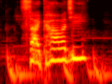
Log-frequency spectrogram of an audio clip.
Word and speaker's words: psychology: Psychology, it starts with the P and the P is silent.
